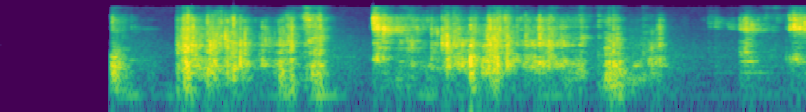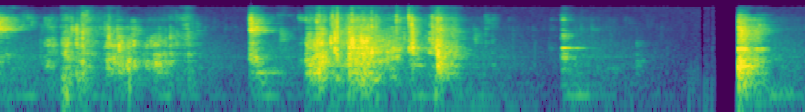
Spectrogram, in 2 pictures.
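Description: Raw kerupuk crackers dropped into hot oil in a wok, crackling and sizzling in uneven bursts as they puff up. The bursts stop before the end, and two short clicks follow.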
